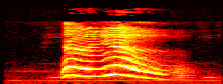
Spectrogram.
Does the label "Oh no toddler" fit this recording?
Yes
